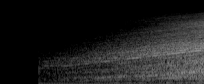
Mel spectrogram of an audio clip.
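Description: A rising whoosh sound effect, starting about half a second in and swelling steadily louder and higher in pitch: the build-up of an animated logo intro.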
